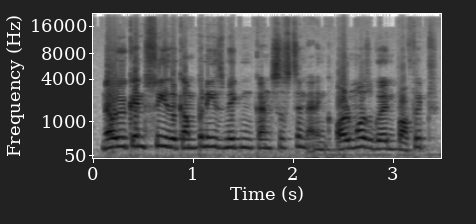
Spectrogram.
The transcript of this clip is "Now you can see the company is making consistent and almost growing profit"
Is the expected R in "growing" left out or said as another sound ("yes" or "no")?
yes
